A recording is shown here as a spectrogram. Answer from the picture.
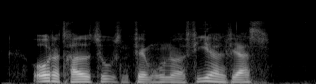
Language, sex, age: Danish, male, 44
